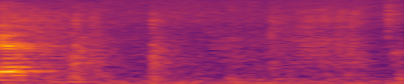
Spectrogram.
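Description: A man's voice finishing a word, then a pause with steady room tone and a few faint small clicks before he speaks again.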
